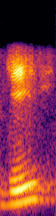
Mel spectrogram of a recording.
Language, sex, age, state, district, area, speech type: Gujarati, male, 45-60, Gujarat, Amreli, rural, conversation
